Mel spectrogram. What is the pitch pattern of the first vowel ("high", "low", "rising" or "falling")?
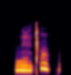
low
